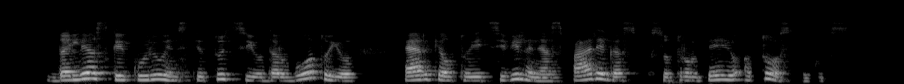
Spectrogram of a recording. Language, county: Lithuanian, Klaipėda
